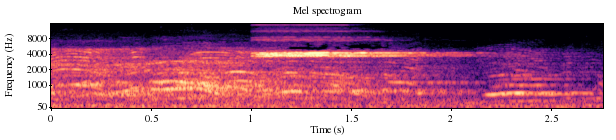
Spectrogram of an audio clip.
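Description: A referee blows a whistle once, briefly.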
